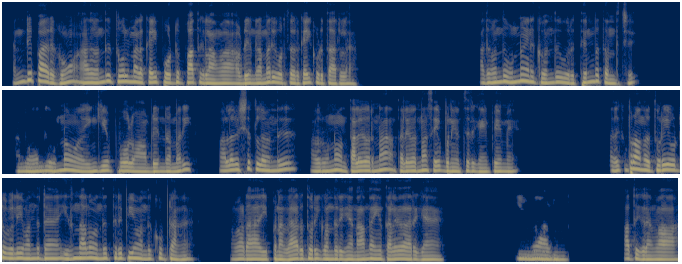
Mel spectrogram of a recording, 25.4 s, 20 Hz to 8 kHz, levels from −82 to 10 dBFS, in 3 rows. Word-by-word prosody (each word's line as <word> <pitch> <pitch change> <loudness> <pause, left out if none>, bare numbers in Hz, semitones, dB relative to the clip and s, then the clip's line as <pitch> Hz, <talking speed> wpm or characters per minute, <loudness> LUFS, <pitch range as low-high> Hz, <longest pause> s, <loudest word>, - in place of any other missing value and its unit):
கண்டிப்பா 205 - 0
இருக்கும். 145 +5 0 0.2
அது 155 - +3
வந்து 175 +6 +1
தோல் 195 -1 +2
மேல 170 -3 +3
கைப்போட்டு 165 -2 +1
பாத்துக்கலாம் 140 -4 +1 0.2
அப்படின்னு 140 +5 +1
ஒருத்தர் 135 0 -1
கை 150 - +3
கொடுத்தார்ல 125 -3 -1 1.6
அது 150 - -3
வந்து 175 +4 +2
உனக்கும் 210 +4 +3
எனக்கு 175 -4 -1
வந்து 155 +4 0
ஒரு 135 - 0
தெம்பு 180 +6 +2
தந்துச்சு. 135 -1 -2 0.8
நம்ம 135 0 -2
வந்து 145 +2 -1
இன்னும் 165 +2 +2 0.2
இங்கயும் 145 +1 -1
போலாம் 140 -3 +2
அப்படிங்கிற 130 +1 0
மாதிரி. 175 +7 0 0.4
பல 160 +3 +1
விஷயத்துல 190 -2 0
வந்து 160 +4 0 0.4
அவர் 140 0 0
இன்னும் 165 -2 0
தலைவர்னா 155 +4 +2 0.2
தலைவர்னா 150 +3 +2
சேவ் 160 0 +1
பண்ணி 140 -1 +2
வச்சிருக்கேன் 130 -1 -1
எப்பயுமே. 130 0 -1 1.2
அதுக்கப்புறம் 165 +7 +1
அந்தத் 165 -6 +1
துறையை 180 +2 +4
விட்டு 180 +2 +1
வெளியே 170 +1 +2
வந்துட்டேன். 160 0 +1
இருந்தாலும் 175 +3 +2
வந்து 165 +1 0
திருப்பியும் 170 0 +1
வந்து 150 0 -1
கூப்பிட்டாங்க. 135 -5 -1 0.6
வாடா, 145 -1 0 0.2
இப்ப 135 +2 -3
நான் 130 -1 +1
வேற 150 +1 +2
துறைக்கு 150 -1 +1
வந்திருக்கேன். 135 -1 0
நான் 135 +2 +1
தான் 155 - +2
இங்க 145 -3 -1
தலைவரா 140 +1 +2
இருக்கேன். 125 -1 -1 1.0
நீ 155 - -1
வா 145 - +1
அப்படின்னுட்டு. 130 -2 -3 0.7
பாத்துக்குறேன் 135 -4 0
வா. 130 - +2
150 Hz, 155 wpm, -23 LUFS, 135-165 Hz, 1.6 s, துறையை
